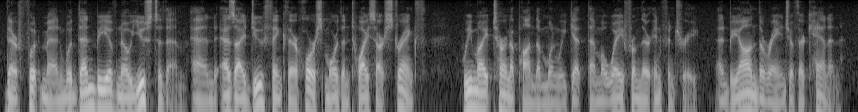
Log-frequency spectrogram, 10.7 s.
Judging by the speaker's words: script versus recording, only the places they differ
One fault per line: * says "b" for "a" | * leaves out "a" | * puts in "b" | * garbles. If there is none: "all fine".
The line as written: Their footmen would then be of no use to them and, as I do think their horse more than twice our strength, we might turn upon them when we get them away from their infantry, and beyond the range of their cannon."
all fine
